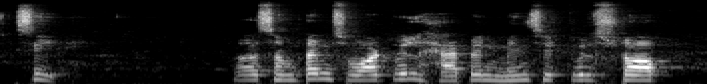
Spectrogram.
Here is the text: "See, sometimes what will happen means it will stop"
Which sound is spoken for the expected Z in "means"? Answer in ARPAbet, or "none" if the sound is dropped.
S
